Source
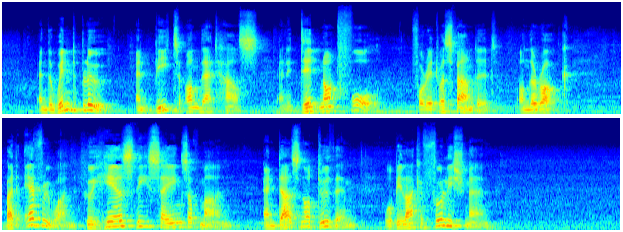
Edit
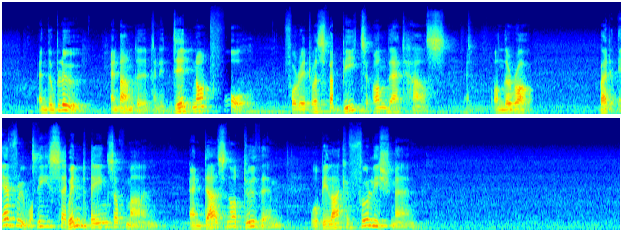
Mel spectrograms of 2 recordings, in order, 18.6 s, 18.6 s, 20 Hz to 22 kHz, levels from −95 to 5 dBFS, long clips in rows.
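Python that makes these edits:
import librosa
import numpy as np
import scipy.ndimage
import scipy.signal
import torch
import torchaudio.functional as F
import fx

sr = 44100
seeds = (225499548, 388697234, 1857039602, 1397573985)

y = fx.edit(x, sr, fx.move(start_s=0.81, length_s=0.38, to_s=11.74),
    fx.swap(start_s=2.16, length_s=2.03, other_s=6.88, other_length_s=0.5),
    fx.fade_out_span(start_s=4.84, length_s=0.51),
    fx.room_tone_fill(start_s=8.34, length_s=1.01, crossfade_s=0.04),
    fx.cut(start_s=10.13, length_s=1.11), tone=tone)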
